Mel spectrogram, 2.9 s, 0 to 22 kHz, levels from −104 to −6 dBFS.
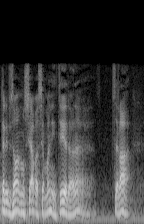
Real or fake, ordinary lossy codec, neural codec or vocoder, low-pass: real; none; none; none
